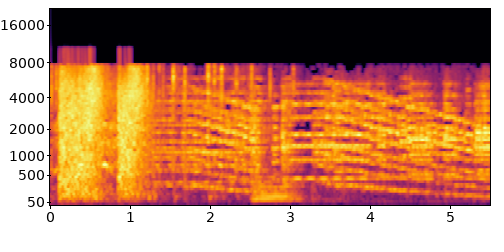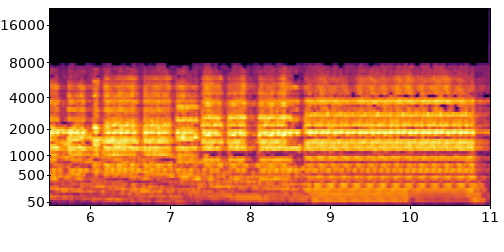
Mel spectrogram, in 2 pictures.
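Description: Gunfire in a radio western drama: a couple of sharp, loud bursts right at the start, then a swelling orchestral music cue that fills the rest.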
